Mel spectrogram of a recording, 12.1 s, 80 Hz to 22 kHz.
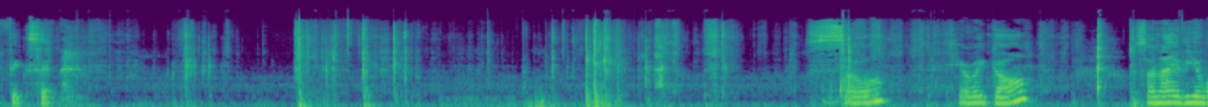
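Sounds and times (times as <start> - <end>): cardboard and frame pieces knocking: 2.9 - 4.2, 5.2 - 7.2.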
